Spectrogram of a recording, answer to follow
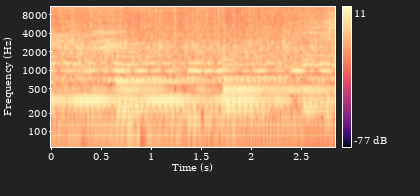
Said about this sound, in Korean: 믿으시는 만큼만 주님께 감사와 영광의 박수 한번 올려드립시다 할렐루야 주님을 찬양합니다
